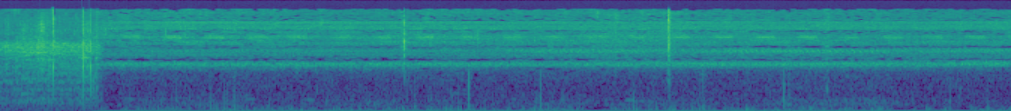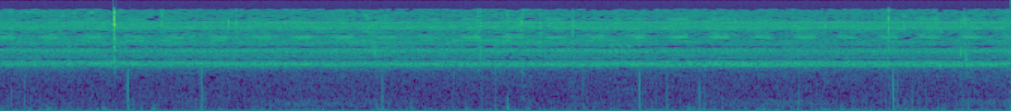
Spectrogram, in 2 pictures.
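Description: Steady chorus of night insects, an even high trill with several layered pitches, with a few faint campfire crackles.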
